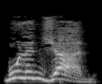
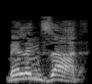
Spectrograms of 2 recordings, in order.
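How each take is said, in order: First: It is said in Italian-American dialect pronunciation. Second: It is said in standard Italian pronunciation.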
